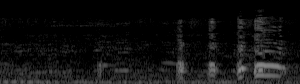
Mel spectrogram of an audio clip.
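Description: Rooster clucking: a quick run of short clucks in the second half, the last one the loudest.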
